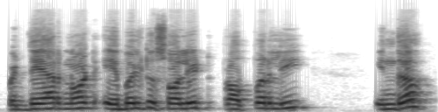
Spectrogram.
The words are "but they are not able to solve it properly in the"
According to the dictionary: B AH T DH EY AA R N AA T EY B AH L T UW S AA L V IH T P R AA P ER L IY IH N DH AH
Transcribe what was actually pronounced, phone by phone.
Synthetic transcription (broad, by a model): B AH T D EY AA R N AA T EY B AH L T UW S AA L IH T P R AA P ER L IY IH N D AH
